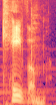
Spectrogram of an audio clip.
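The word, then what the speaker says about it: CAVM: for villainous molding or C AVM for short pronounced cavum despite what you may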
